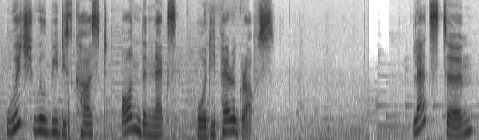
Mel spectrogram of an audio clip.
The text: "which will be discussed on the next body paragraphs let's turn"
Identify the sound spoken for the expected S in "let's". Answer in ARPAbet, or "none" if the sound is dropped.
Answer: S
